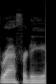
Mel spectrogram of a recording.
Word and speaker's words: Rafferty: to name my niece Raferty, pronounced Rafferty and not at all like Rayardy.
